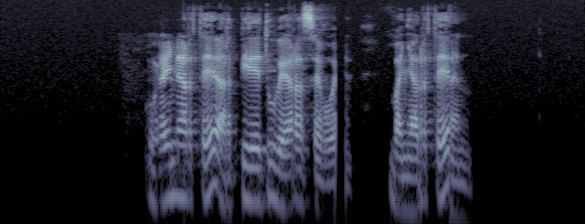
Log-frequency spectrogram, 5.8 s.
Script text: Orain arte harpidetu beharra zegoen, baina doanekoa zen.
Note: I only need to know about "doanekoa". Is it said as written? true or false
false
